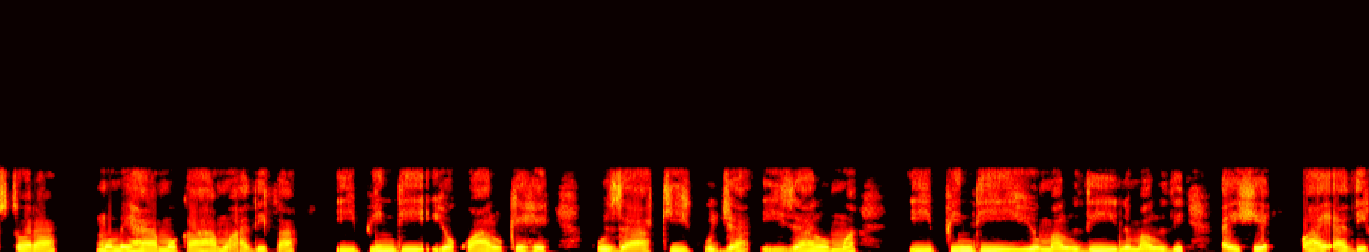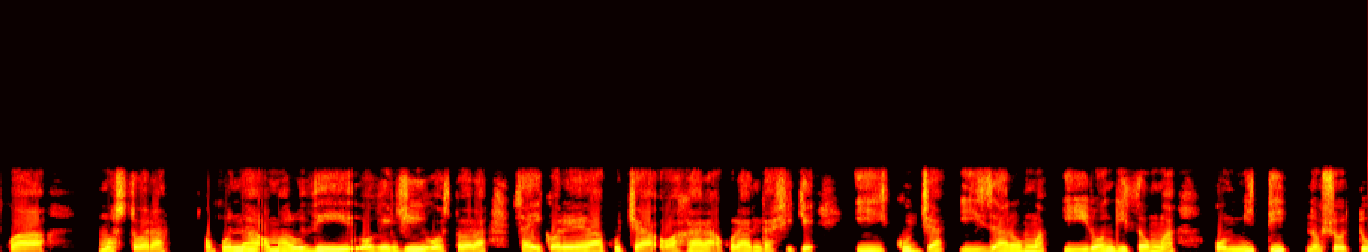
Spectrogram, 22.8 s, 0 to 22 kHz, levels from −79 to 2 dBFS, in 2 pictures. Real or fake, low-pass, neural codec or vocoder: real; 7.2 kHz; none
